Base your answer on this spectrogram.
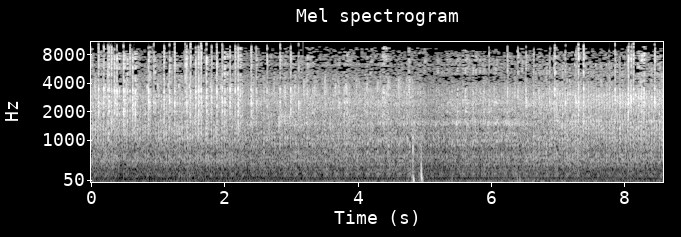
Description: Mercedes 190D 2.0 Diesel timing chain with problem.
